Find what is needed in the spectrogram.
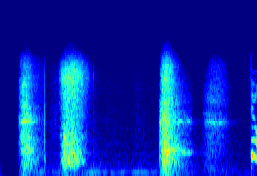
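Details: Animated character trying to hold back a sneeze: a few quick breathy bursts with sharp sniffing intakes, then sneezing.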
